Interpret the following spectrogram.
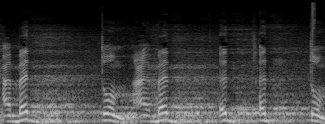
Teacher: idgham yang masuk ke huruf selanjutnya baik itu makhraj maupun sifatnya Jadi huruf yang pertama huruf Dal yang pertama ini hilang langsung masuk ke tak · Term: idgham Kamil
